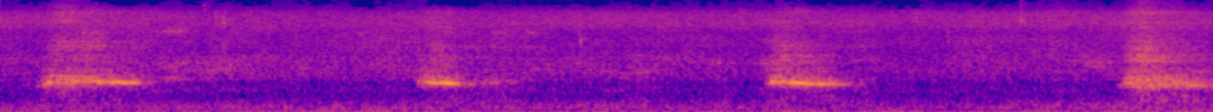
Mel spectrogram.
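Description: A bird calling four times, a short call about every two seconds, over a steady low outdoor rumble.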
